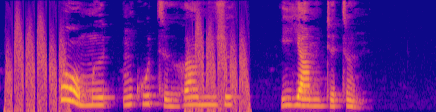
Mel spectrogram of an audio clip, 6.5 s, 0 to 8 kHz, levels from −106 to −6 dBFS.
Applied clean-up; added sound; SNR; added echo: none; Scratching (performance technique); 10 dB; none.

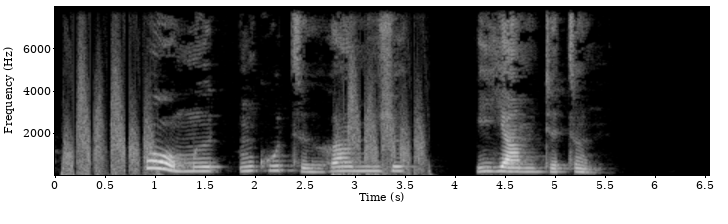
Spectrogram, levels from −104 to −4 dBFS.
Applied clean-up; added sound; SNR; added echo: neural mask model RNNoise.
